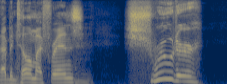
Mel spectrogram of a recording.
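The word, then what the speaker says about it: Schröder: been telling my friends shrewder is neuter I said it Rhymes Sher is neuter I'll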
